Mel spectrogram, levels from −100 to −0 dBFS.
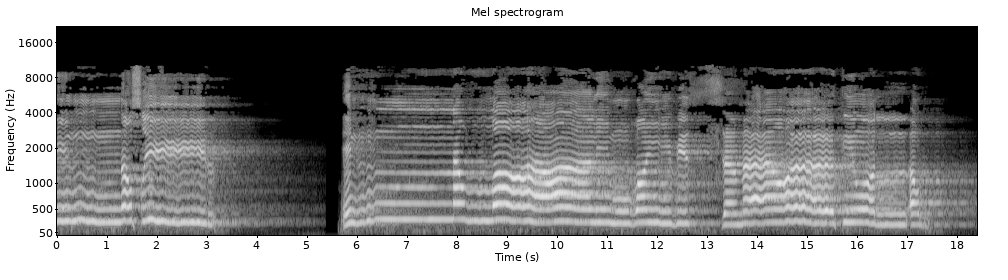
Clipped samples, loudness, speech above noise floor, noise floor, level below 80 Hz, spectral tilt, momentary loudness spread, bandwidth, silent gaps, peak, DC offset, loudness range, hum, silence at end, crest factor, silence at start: under 0.1%; -17 LUFS; 45 dB; -61 dBFS; -62 dBFS; -3.5 dB/octave; 12 LU; 10.5 kHz; none; -2 dBFS; under 0.1%; 12 LU; none; 0.25 s; 16 dB; 0 s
